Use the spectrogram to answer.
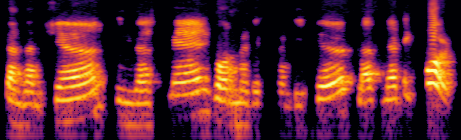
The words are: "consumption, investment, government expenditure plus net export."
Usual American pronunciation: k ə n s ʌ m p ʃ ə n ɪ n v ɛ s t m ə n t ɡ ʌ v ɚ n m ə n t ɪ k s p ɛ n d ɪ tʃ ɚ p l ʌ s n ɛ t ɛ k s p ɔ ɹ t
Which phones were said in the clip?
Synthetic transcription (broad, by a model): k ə n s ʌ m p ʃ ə n ɪ n v ɛ s t m ə n t ɡ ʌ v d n m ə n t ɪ s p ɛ n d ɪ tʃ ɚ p l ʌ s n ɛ t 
